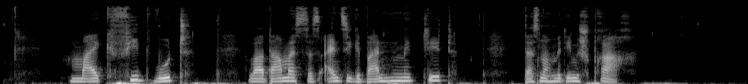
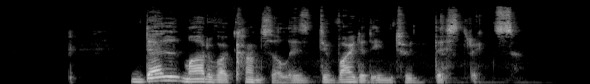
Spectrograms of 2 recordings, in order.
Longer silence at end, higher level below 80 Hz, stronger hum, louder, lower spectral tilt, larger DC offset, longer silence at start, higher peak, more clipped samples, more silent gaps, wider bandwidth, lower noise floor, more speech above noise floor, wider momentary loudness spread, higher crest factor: about the same, 0.7 s vs 0.75 s; first, -32 dBFS vs -60 dBFS; neither; about the same, -22 LUFS vs -22 LUFS; first, -6 dB/octave vs -4 dB/octave; neither; about the same, 0.7 s vs 0.7 s; second, -6 dBFS vs -2 dBFS; neither; neither; about the same, 16.5 kHz vs 16 kHz; second, -61 dBFS vs -81 dBFS; second, 41 dB vs 60 dB; about the same, 9 LU vs 11 LU; about the same, 16 dB vs 20 dB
